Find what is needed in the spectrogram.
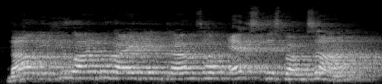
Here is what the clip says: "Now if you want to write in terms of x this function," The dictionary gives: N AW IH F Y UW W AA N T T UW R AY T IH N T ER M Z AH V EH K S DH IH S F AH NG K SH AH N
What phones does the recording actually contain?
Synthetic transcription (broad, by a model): N AW IH F Y UW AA T T UW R AY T IH N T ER M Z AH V EH K S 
